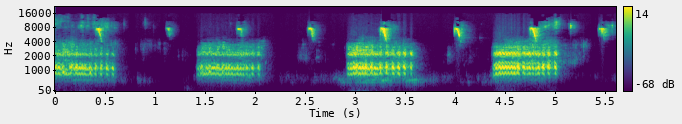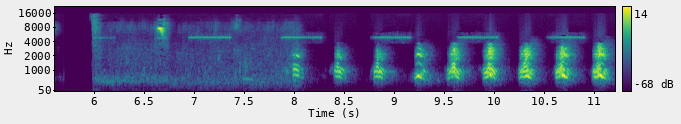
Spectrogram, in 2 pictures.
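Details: Great crested grebe calling: several drawn-out nasal notes, each about half a second and richly layered, then a quickening run of short rising notes roughly twice a second, with a thin steady tone in the background.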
